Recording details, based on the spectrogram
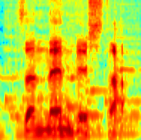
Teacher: the usual accent of zannen, low, high, high, low. And then everything else also low, the desta.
